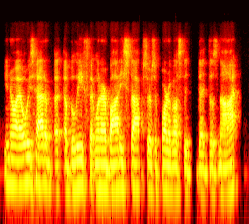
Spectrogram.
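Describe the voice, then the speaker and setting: With a Philadelphia accent, a man talks at a very fast pace in a medium pitch, his intonation fairly even. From Philadelphia area, US. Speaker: author and motivational speaker. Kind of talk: interview.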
